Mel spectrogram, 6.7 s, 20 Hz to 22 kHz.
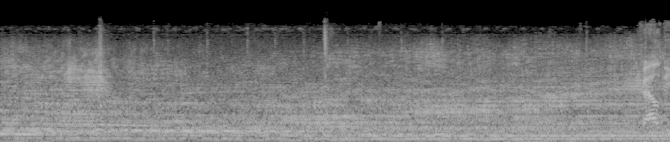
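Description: P1 SuperStock powerboats racing at Madison in 2011, a loud continuous engine roar with steady droning tones and no letup, heard under commentary.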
